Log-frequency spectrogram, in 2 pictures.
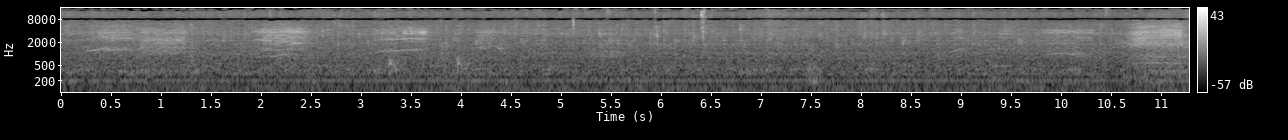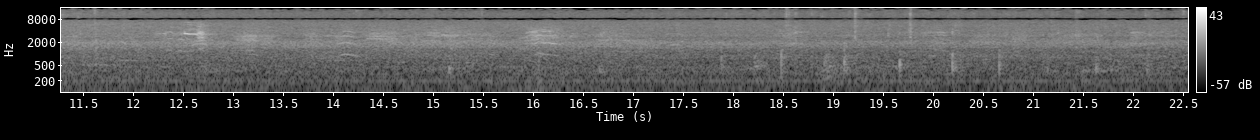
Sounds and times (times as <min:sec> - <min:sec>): Animal: 0:00.2 - 0:04.5, 0:08.9 - 0:17.1, 0:18.2 - 0:22.5.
